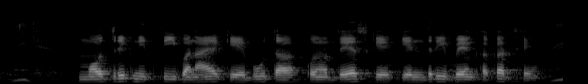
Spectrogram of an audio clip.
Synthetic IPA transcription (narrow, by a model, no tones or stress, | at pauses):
mɔːd̪ɾɪknɪt̪ibənaːekebuːt̪akood̪eːskekẽːnd̪ɾibɛ̃ːkɦəkəɾt̪ʰeː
